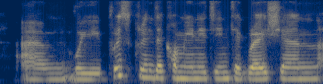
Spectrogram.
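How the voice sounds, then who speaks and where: A woman's fairly low voice with a Polish accent. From Poland. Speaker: nurse recruitment company representative. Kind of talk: webinar presentation.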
